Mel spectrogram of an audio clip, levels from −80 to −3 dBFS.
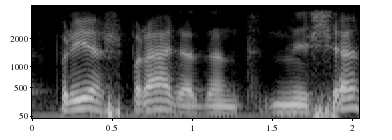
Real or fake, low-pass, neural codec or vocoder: real; 3.6 kHz; none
